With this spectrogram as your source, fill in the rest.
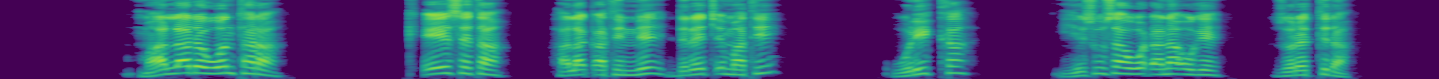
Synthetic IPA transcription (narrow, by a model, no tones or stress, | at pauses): maːlːɐd̪ɔwɔnt̪ːɐɾɐ | kʼe̞ːsɛt̪ɐ | hɐlɐkʼɐt̪ɪnːɛd̪ɛɾɛt͡ʃʼɪmɐt̪ɪ | wʊɾɪkʰːɐ | jɛsuːsɐwɔɗɐnɐɔɡɛ | zɔɾɛt̪ːɪd̪ɐ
